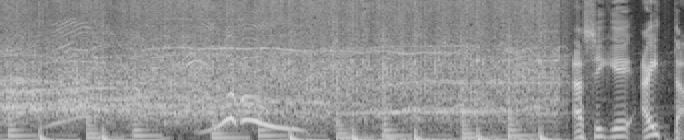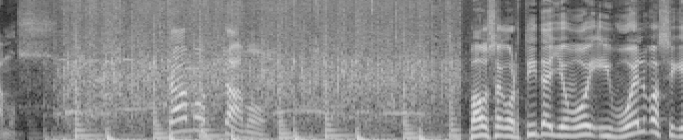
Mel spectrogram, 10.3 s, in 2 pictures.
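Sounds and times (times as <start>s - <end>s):
whoops: 0.0s - 4.2s
crowd applause of welcome: 0.0s - 4.3s, 5.5s - 8.6s
punchy bass-heavy rhythmic music beat: 0.0s - 4.4s, 5.4s - 8.7s
speech: 1.6s - 2.6s, 4.3s - 7.5s, 8.6s - 10.2s.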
